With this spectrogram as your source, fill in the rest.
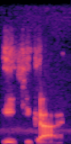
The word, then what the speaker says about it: ikigai: IKIGAI. I pronounce it ikigai, but it's Japanese, but it may be IKIGAI.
